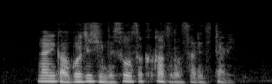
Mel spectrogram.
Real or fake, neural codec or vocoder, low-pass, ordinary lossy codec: fake; codec, 44.1 kHz, 3.4 kbps, Pupu-Codec; 7.2 kHz; none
